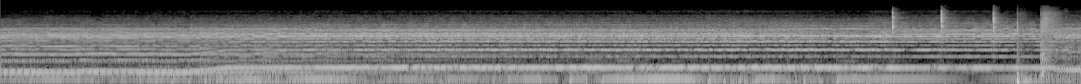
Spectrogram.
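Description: Electric guitars of a rock band hold a sustained, droning chord, the pitch stepping up about two seconds in and then holding steady. Near the end, three evenly spaced sharp ticks come in about half a second apart.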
